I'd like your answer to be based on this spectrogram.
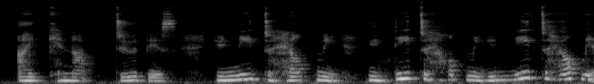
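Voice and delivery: loud, desperate, repeated mock pleading, crying out. Retelling begging god for help after the doctor left: retelling loud begging. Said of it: "in a loud voice begging God to help me".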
